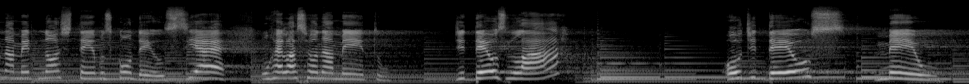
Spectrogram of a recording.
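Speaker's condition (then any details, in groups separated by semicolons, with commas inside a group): No condition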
